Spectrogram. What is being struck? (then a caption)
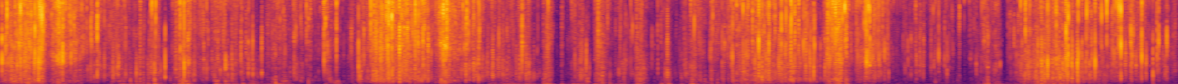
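Clear slime mixed with plastic sequins. Clear slime filled with pink and white plastic sequins is pressed flat with the palms on a white table, then squeezed in both hands and kneaded with the fingertips. It gives dense, irregular, bright crinkling and crunching with sharp crackles and little low end, swelling and easing in waves through the clip.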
